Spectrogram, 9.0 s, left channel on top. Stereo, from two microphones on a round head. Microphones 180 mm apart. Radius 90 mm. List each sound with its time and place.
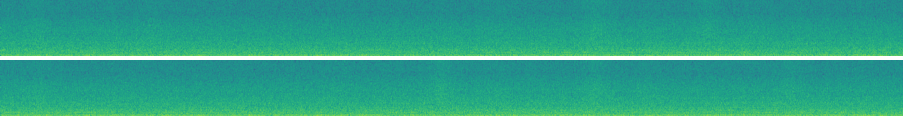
Only background noise.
